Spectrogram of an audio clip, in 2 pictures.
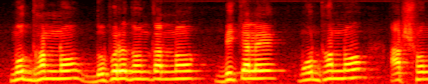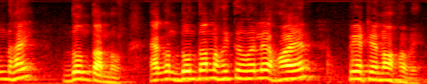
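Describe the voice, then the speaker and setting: High-voiced teacher. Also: male voice. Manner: explains step by step, asks and answers own questions. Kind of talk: spelling lesson.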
